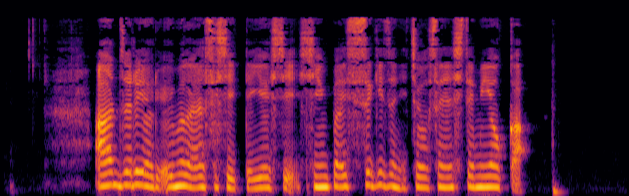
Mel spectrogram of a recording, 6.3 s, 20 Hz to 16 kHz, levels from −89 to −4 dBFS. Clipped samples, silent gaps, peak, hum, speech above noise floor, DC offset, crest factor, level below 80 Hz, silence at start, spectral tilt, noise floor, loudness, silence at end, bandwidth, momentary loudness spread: under 0.1%; none; -4 dBFS; none; 56 dB; under 0.1%; 22 dB; -66 dBFS; 0.6 s; -4 dB/octave; -78 dBFS; -23 LUFS; 0.7 s; 11.5 kHz; 17 LU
